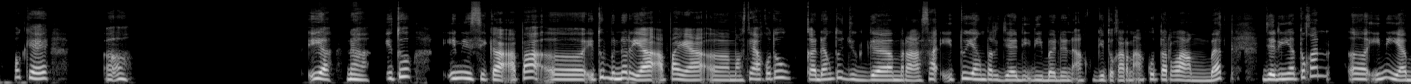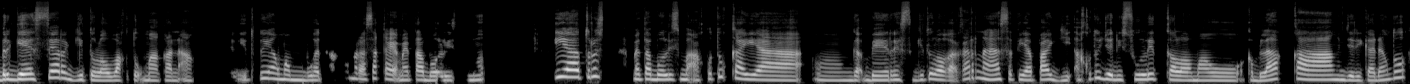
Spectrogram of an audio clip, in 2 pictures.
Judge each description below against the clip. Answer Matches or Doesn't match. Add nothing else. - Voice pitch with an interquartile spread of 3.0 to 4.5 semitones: Matches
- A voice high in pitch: Matches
